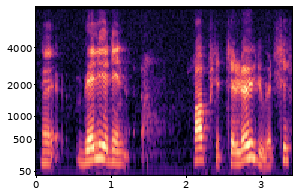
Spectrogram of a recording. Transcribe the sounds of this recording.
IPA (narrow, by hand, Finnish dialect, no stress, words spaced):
neh̆ ʋeljenin lɑpset sel løysiʋæt si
